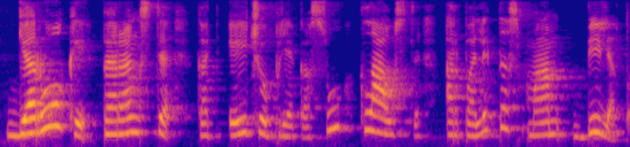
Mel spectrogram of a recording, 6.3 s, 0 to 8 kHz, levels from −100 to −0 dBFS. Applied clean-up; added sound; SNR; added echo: none; none; none; none.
